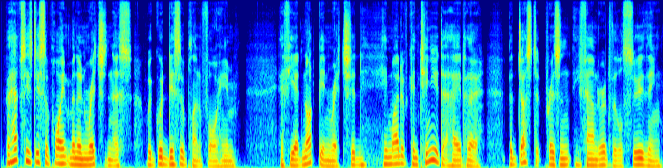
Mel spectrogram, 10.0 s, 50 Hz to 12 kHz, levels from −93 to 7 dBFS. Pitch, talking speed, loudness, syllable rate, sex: 125 Hz, 200 wpm, -19 LUFS, 5.7 syllables/s, male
